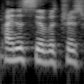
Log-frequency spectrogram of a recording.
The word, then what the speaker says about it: Pinus sylvestris: Oh my god, this makes me realize I might have been pronouncing Pinus Sylvestris wrongly. It's apparently Pinus Sylvestris. I seem to have always made S silent.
